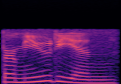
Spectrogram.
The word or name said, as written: Bermudian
